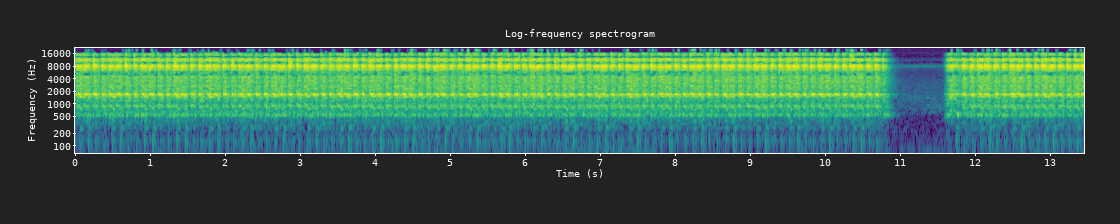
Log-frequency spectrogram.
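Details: 1983 Suzuki GSX750ES four after rebuild, carbs newly installed, first start, no exhaust fitted: loud rapid open-pipe cranking with uneven firing struggling to catch; slow to get compression and fuel, then runs on all four.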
